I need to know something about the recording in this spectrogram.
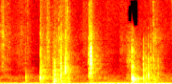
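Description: Tarot cards being shuffled and drawn from the deck: a string of short, crisp snaps and rustles of card stock, over a steady low hum.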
